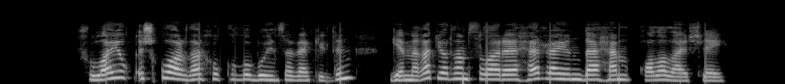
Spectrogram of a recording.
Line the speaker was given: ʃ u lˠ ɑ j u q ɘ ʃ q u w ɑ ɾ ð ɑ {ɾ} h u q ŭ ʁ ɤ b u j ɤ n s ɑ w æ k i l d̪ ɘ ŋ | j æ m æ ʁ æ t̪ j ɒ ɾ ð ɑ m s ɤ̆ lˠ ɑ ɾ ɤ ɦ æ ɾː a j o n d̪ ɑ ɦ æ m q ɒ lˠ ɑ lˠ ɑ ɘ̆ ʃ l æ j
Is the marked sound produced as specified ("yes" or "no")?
yes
